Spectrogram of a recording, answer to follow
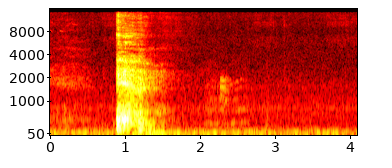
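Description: A single loud cough from a person close to the microphone, starting abruptly about a second in and trailing off over about half a second.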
